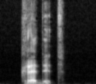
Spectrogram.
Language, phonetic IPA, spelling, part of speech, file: Polish, [ˈkrɛdɨt], kredyt, noun, Pl-kredyt.ogg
